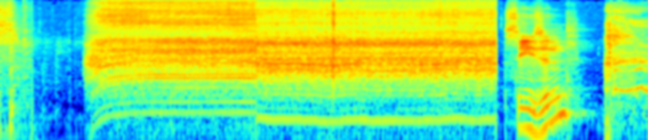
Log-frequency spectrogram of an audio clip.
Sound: grinder whirring

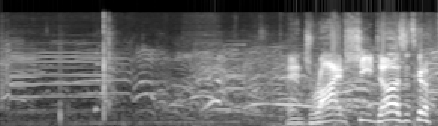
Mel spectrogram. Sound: ball hitting bat

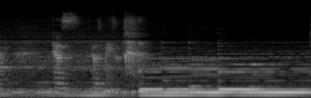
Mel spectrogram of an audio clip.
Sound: laugh

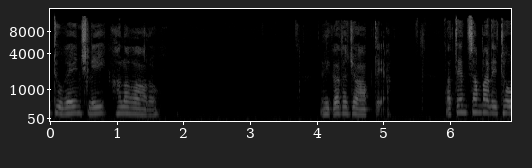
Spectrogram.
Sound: pauses for 3 seconds

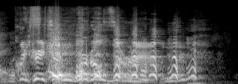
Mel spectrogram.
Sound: laughter

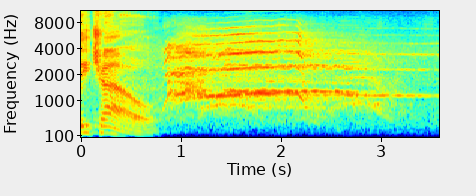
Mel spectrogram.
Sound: cheers

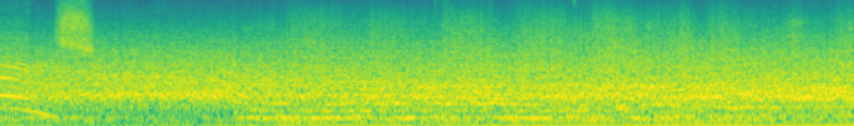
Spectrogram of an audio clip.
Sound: crowd cheering

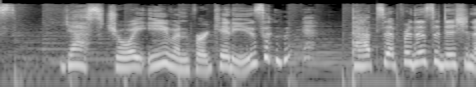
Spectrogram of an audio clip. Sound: laughs

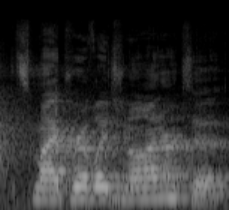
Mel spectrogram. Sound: applause

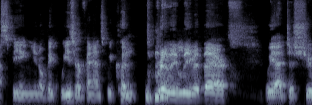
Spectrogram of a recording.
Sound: laughter

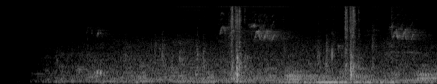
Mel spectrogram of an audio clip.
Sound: outdoor sounds

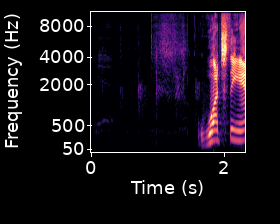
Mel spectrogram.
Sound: congregation clapping

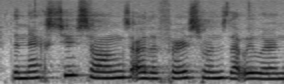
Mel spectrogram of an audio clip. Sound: none

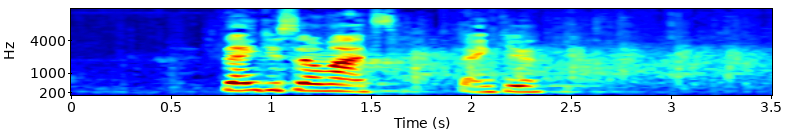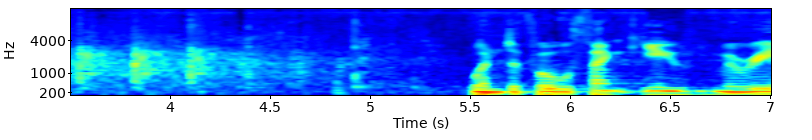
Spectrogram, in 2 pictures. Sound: audience clapping

